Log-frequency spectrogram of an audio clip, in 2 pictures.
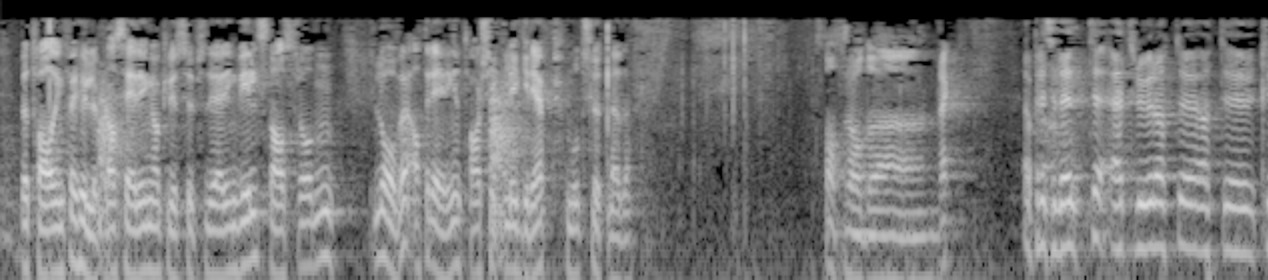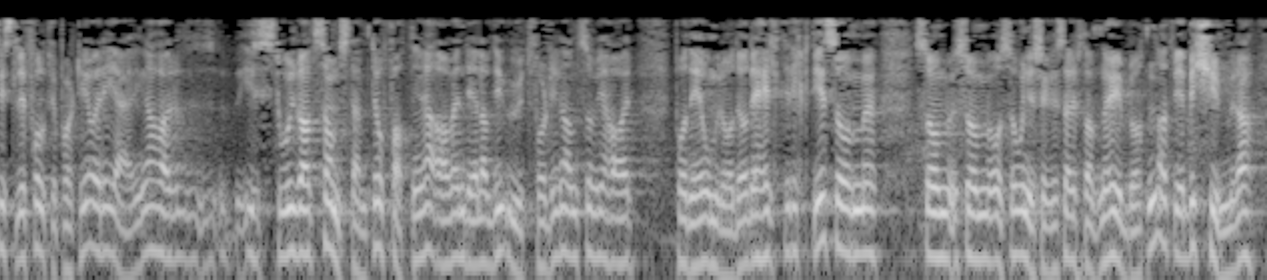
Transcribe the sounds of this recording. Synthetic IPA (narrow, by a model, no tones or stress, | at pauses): b̥ət̪ʰɑːlɪŋfɔɾɦʏlːəpʰlɑseːɾɪŋɔkʰɾʏsʉbsɪd̪ʏeːɾɪŋʋɪlst̪ɑːt̪sɾoːd̪n̩loːʋəʔɑ̰t̪ɾɛjeːɾɪŋənt̪ʰɑːʂɪkːəlɪɡɾeːpmuːt̪ʂɭʉt̪ːleːd̪ə | st̪ɑːt̪sɾoːd̪əbɾɛk | jɑːpʰɾɛsɪd̪ɛnt̪jæɪt̪ʰɾʉːɾɑt̪ɑt̪kʰɾɪst̪ləfɔlkəpɑʈiːəɔɾɛjeːɾɪŋɑɦɑɾɪst̪uːɾɡɾɑːd̪sɑmst̪ɛmt̪əʊpfɑt̪nɪŋɑɑʋɛnd̪eːlɑʋd̪ɪʉːt̪fɔɖɾɪŋɑnəsɔmʋɪɦɑɾ | pʰɔd̪ɛʊmɾoːd̪əɔd̪ɛæɾhɛɪlt̪ɾɪkt̪ɪsɔm | sɔmsɔmɔsːɔʉnːəʂʈɾøːkəsɑɾɛst̪ɑnnhœʏbɾoːt̪nɑt̪ʋɪæɾbəçʏmɾɑ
